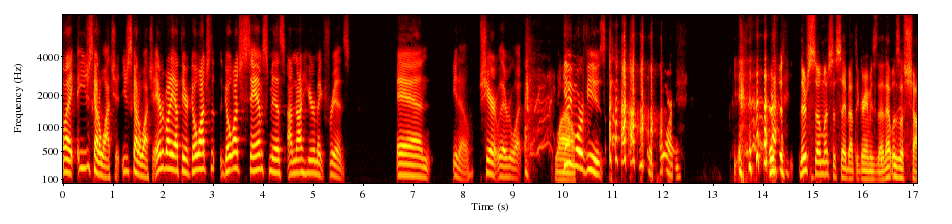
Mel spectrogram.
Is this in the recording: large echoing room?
no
